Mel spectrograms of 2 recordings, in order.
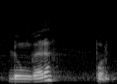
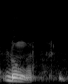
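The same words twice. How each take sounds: First: Dungarpur slowly, split into Dungar and पुर; slow, measured dictation of Dungarpur; dictation pace. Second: Said in the usual way. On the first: Real, not acted. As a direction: draw out Dungarpur part by part for note-takers. Teacher repeats it slowly for dictation.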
